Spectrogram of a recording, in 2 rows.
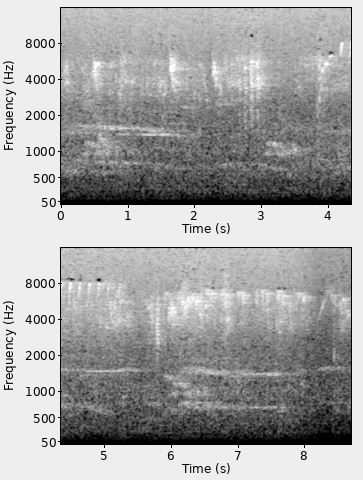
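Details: Eurasian tree sparrow in Ubon Ratchathani, Thailand, 10 May 2020: busy clusters of sharp, high tweets and chirps come in uneven bursts, above a constant hiss of outdoor background noise.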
